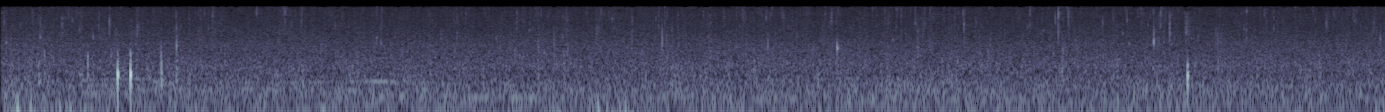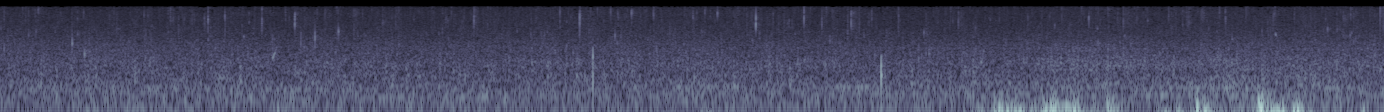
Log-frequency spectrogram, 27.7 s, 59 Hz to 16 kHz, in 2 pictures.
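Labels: Clear ambient rain falling at mid frequencies outdoors. 0:00.0 - 0:27.7
Close low-pitched pounding noise of raindrops. 0:01.1 - 0:01.3
A close, low-pitched pounding noise from raindrops. 0:11.8 - 0:12.0
Low-pitched ambient wind rumbling grows louder. 0:23.4 - 0:27.4

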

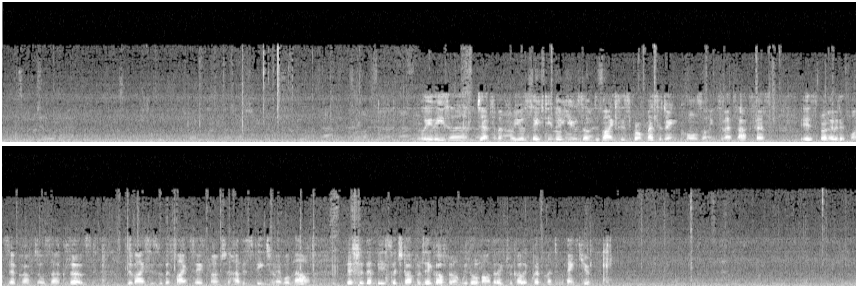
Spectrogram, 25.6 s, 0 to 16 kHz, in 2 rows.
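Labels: Ambient humming noise inside a plane. 0:00.0 - 0:25.6
A person is speaking indistinctly. 0:00.5 - 0:01.1
A clicking noise. 0:03.5 - 0:04.2
Someone is speaking indistinctly in the distance. 0:04.3 - 0:09.8
A plane pilot is speaking through a loudspeaker. 0:06.2 - 0:22.0

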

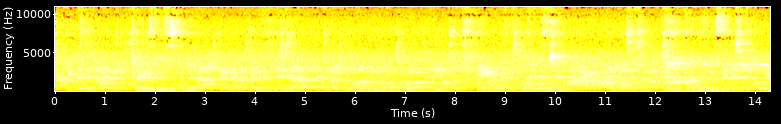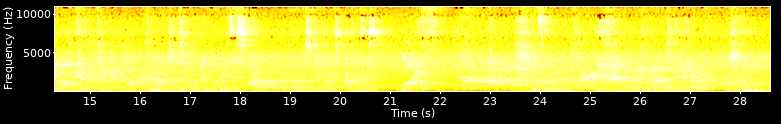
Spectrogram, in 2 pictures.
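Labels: A male voice transmitted through a radio echoes with an electric sound. 0:00.0 - 0:01.7
A female voice transmitted through a radio echoes, producing an electric-sounding effect. 0:01.7 - 0:03.0
A male voice transmitted through a radio echoes with an electric sound. 0:03.0 - 0:09.3
A female voice transmitted through a radio echoes, producing an electric-sounding effect. 0:09.4 - 0:10.3
A male voice transmitted through a radio echoes with an electric sound. 0:10.4 - 0:12.2
A female voice transmitted through a radio echoes, producing an electric-sounding effect. 0:12.2 - 0:13.5
A male voice transmitted through a radio echoes with an electric sound. 0:13.5 - 0:16.1
A female voice transmitted through a radio echoes, producing an electric-sounding effect. 0:16.2 - 0:28.6

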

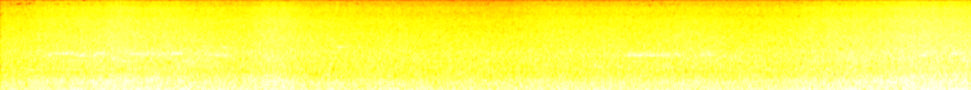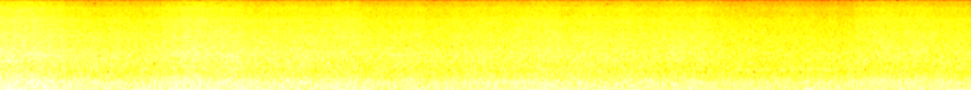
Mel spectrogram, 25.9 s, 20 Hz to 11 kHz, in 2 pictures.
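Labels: Wind is blowing. 0:00.1 - 0:25.9
Wind whistling. 0:00.4 - 0:04.7
Wind intensifies. 0:09.7 - 0:14.4

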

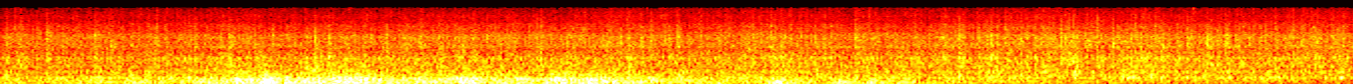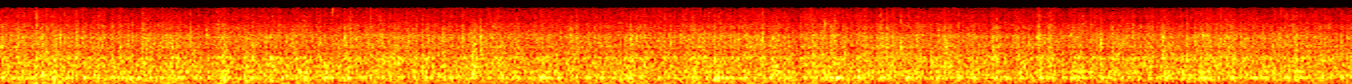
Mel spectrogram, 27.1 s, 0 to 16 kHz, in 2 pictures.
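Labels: Rain drums consistently on a roof. 0:00.0 - 0:27.1
Thunder rumbles unevenly. 0:00.8 - 0:10.9

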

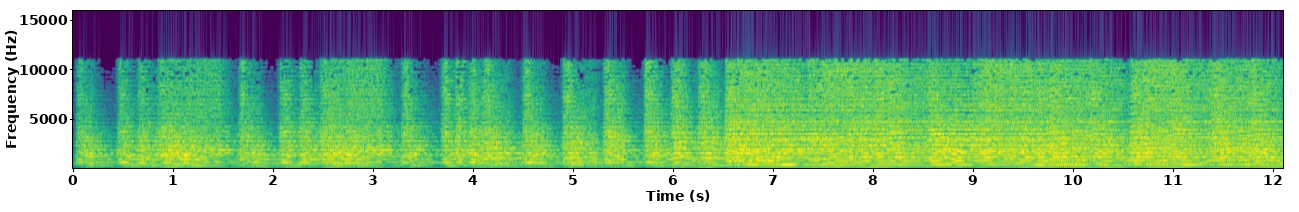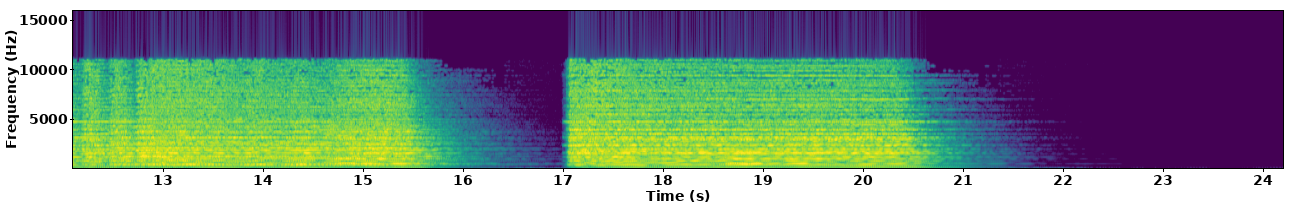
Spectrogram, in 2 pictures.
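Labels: An orchestra of woodwind instruments playing a loud melody. 0:00.0 - 0:16.3
An orchestra of woodwind instruments playing a loud melody. 0:16.9 - 0:22.9

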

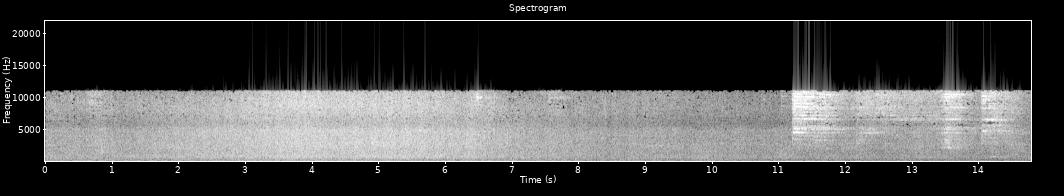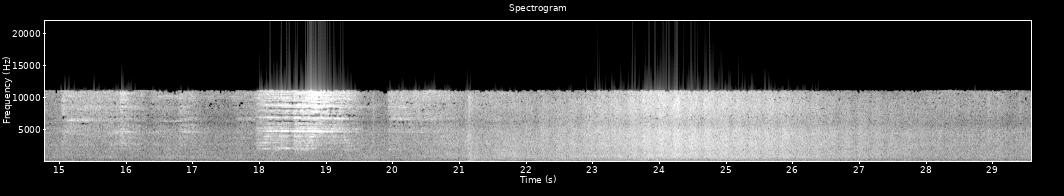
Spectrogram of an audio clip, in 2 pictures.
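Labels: A train passing by. 0:00.1 - 0:09.7
Wheel squeals from trains moving slowly. 0:11.2 - 0:19.4
A train with distinct wagons approaches and then departs. 0:21.0 - 0:29.6

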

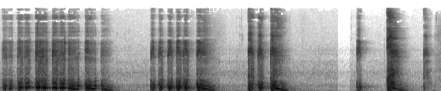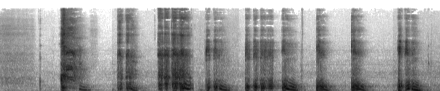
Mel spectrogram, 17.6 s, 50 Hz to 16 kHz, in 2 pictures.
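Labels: Several clear throat-clearing sounds in quick succession. 0:00.0 - 0:02.4
Several clear throat-clearing sounds occur in quick succession with a pause. 0:03.0 - 0:05.9
An initial unsuccessful throat clearing attempt followed by a strong clearing sound and a final successful throat clear. 0:07.1 - 0:08.7
Brief breath intake followed by a cough and two throat clears. 0:09.4 - 0:11.7
Several irregular throat-clearing sounds vary in timing and intensity. 0:11.9 - 0:17.6

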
